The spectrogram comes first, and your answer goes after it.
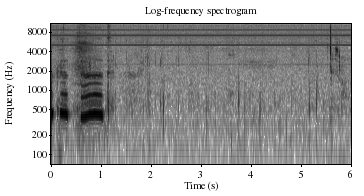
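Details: Newborn Chihuahua puppy during Sweet Pea's litter of three, indoors: two short, high, squeaky whines with a bending pitch in the first second, then near silence with faint rustling and soft whispering.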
